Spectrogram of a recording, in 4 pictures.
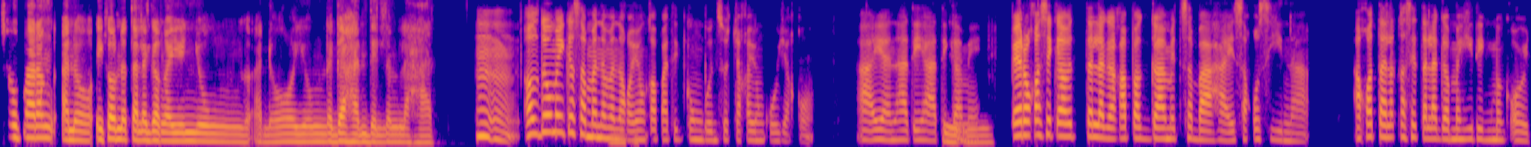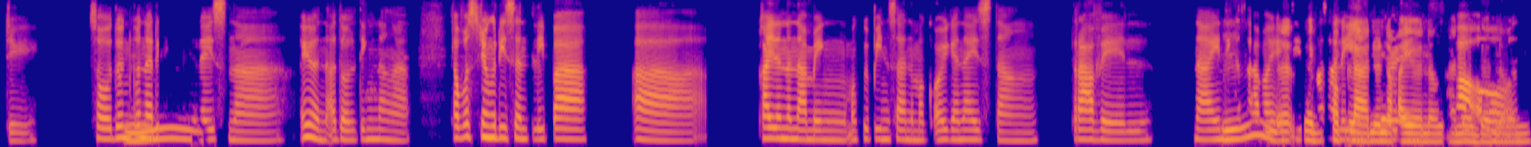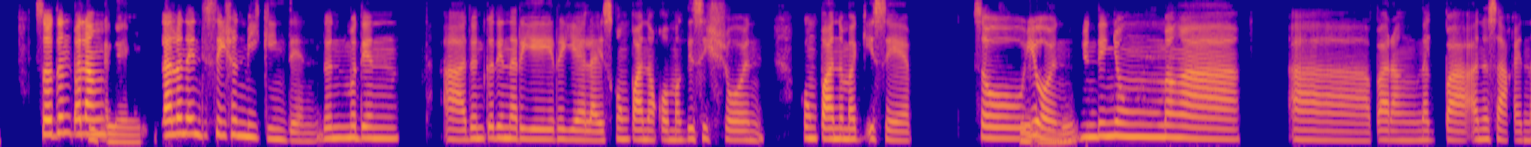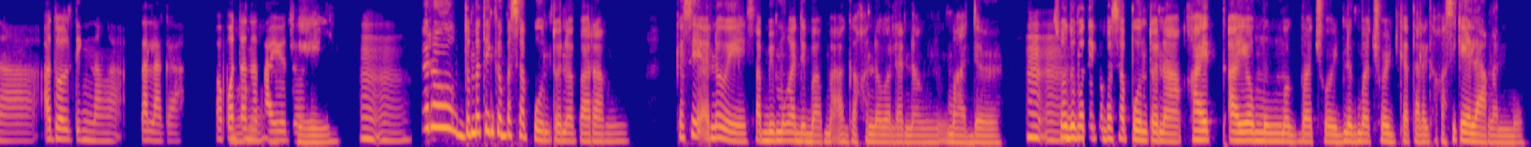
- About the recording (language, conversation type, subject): Filipino, podcast, Kailan mo unang naramdaman na isa ka nang ganap na adulto?
- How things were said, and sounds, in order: other background noise; tapping; dog barking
